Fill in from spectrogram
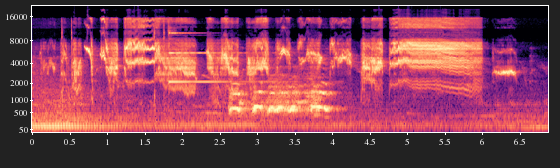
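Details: Weaver recorded in early morning around 5:40, a bird that sings again at midday and toward evening; dense high chattering and squeaky song with buzzy trills and brief pure whistles, a faint low hum beneath.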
